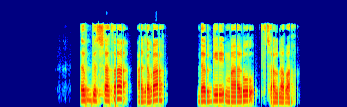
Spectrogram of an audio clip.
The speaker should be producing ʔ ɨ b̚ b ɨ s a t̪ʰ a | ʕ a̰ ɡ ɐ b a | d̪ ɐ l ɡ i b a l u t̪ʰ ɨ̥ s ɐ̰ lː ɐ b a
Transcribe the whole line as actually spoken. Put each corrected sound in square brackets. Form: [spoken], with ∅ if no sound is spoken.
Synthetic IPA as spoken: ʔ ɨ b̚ [ɡ] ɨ s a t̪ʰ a | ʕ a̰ ɡ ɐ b a | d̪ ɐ [ɾ] ɡ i [m] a l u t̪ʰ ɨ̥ s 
